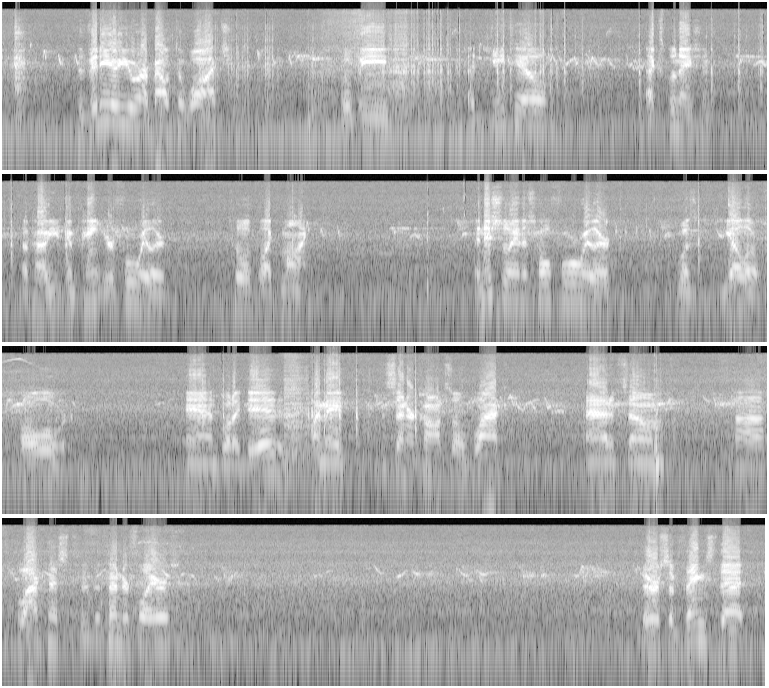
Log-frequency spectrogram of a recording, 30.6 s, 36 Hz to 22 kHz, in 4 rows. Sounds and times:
Speech: 0:00.8 - 0:02.4, 0:03.4 - 0:04.0, 0:04.6 - 0:05.6, 0:06.4 - 0:07.2, 0:07.8 - 0:10.8, 0:12.4 - 0:13.8, 0:14.4 - 0:16.0, 0:17.1 - 0:20.4, 0:21.1 - 0:22.0, 0:22.6 - 0:24.8, 0:29.4 - 0:30.5.

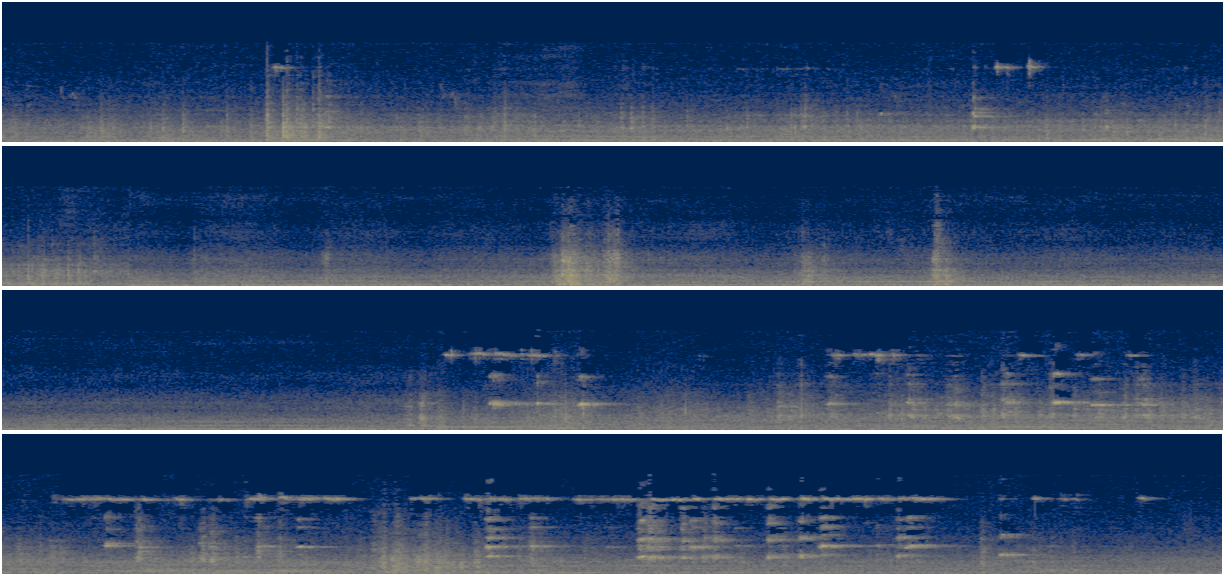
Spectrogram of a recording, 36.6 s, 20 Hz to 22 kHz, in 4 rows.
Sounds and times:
Outside, rural or natural: 0:00.0 - 0:20.0, 0:20.6 - 0:36.6
Vehicle: 0:00.0 - 0:36.6.

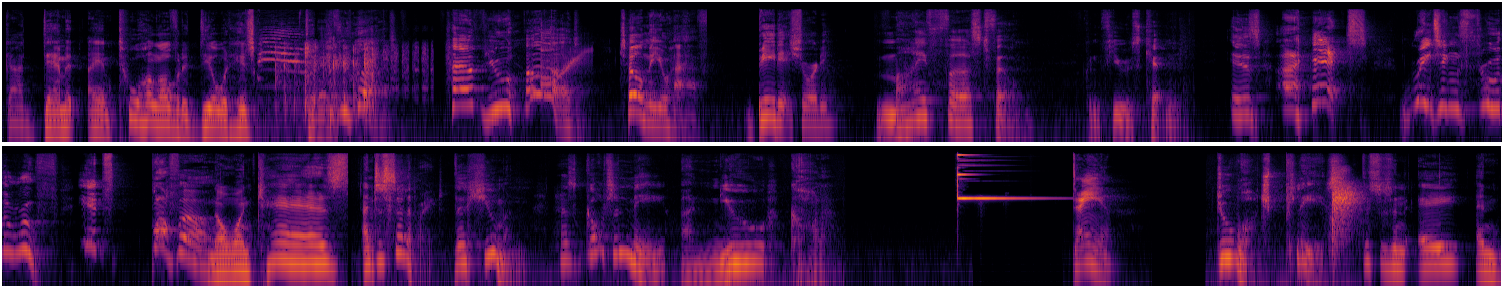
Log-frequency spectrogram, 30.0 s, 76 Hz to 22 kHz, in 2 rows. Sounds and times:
Speech: 0:00.0 - 0:03.9, 0:04.5 - 0:23.4, 0:25.7 - 0:26.2, 0:27.1 - 0:29.9.

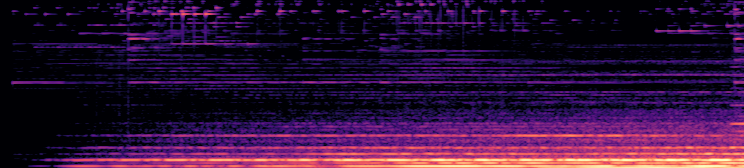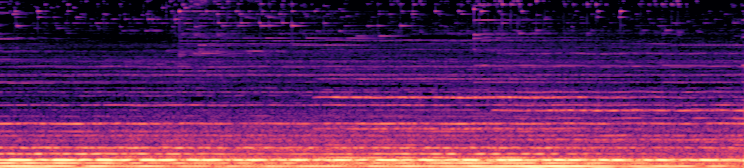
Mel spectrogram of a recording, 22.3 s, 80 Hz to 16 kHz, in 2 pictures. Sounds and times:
Music: 0:00.2 - 0:22.3.

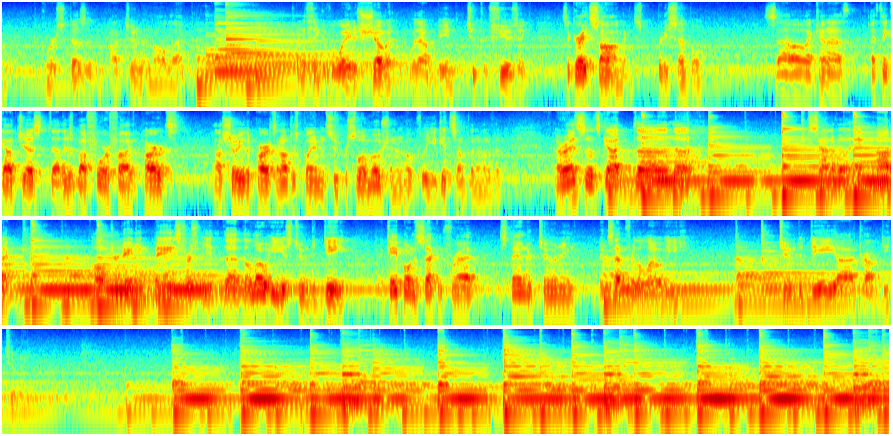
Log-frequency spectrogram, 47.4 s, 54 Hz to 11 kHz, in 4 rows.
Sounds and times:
Speech: 0:00.0 - 0:02.6, 0:03.9 - 0:09.4, 0:10.2 - 0:18.6, 0:19.2 - 0:21.2, 0:22.5 - 0:24.0, 0:24.9 - 0:32.9, 0:34.1 - 0:35.9
Strum: 0:00.0 - 0:07.3, 0:19.9 - 0:30.6, 0:31.7 - 0:47.3
Acoustic guitar: 0:00.0 - 0:07.4, 0:19.9 - 0:30.6, 0:31.7 - 0:47.3.

